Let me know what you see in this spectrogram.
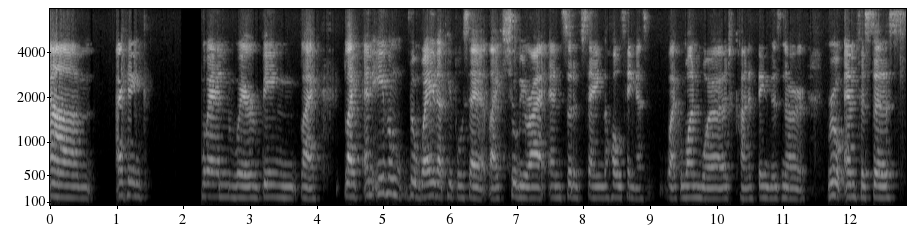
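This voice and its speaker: In an Australian accent, the speaker talks at a fairly slow pace with monotone, flat intonation. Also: woman, fairly low pitch for a woman. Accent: general Australian, urban. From Australia, Melbourne. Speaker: interview guest. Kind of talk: casual interview. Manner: halting, many fillers.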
